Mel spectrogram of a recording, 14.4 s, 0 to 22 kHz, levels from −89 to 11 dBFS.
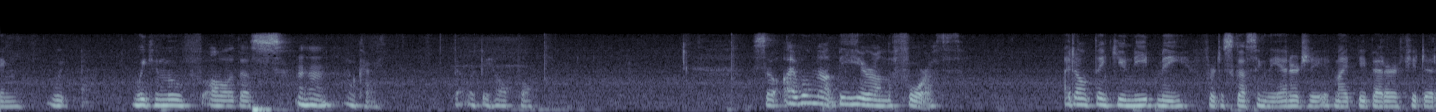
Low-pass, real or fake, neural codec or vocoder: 7.2 kHz; real; none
